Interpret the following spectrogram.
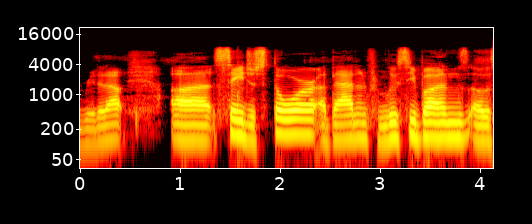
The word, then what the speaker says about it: Abaddon: Sage's Thor, Abaddon from Lucy Buns.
